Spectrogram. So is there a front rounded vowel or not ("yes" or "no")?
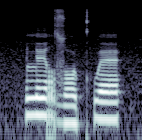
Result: yes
